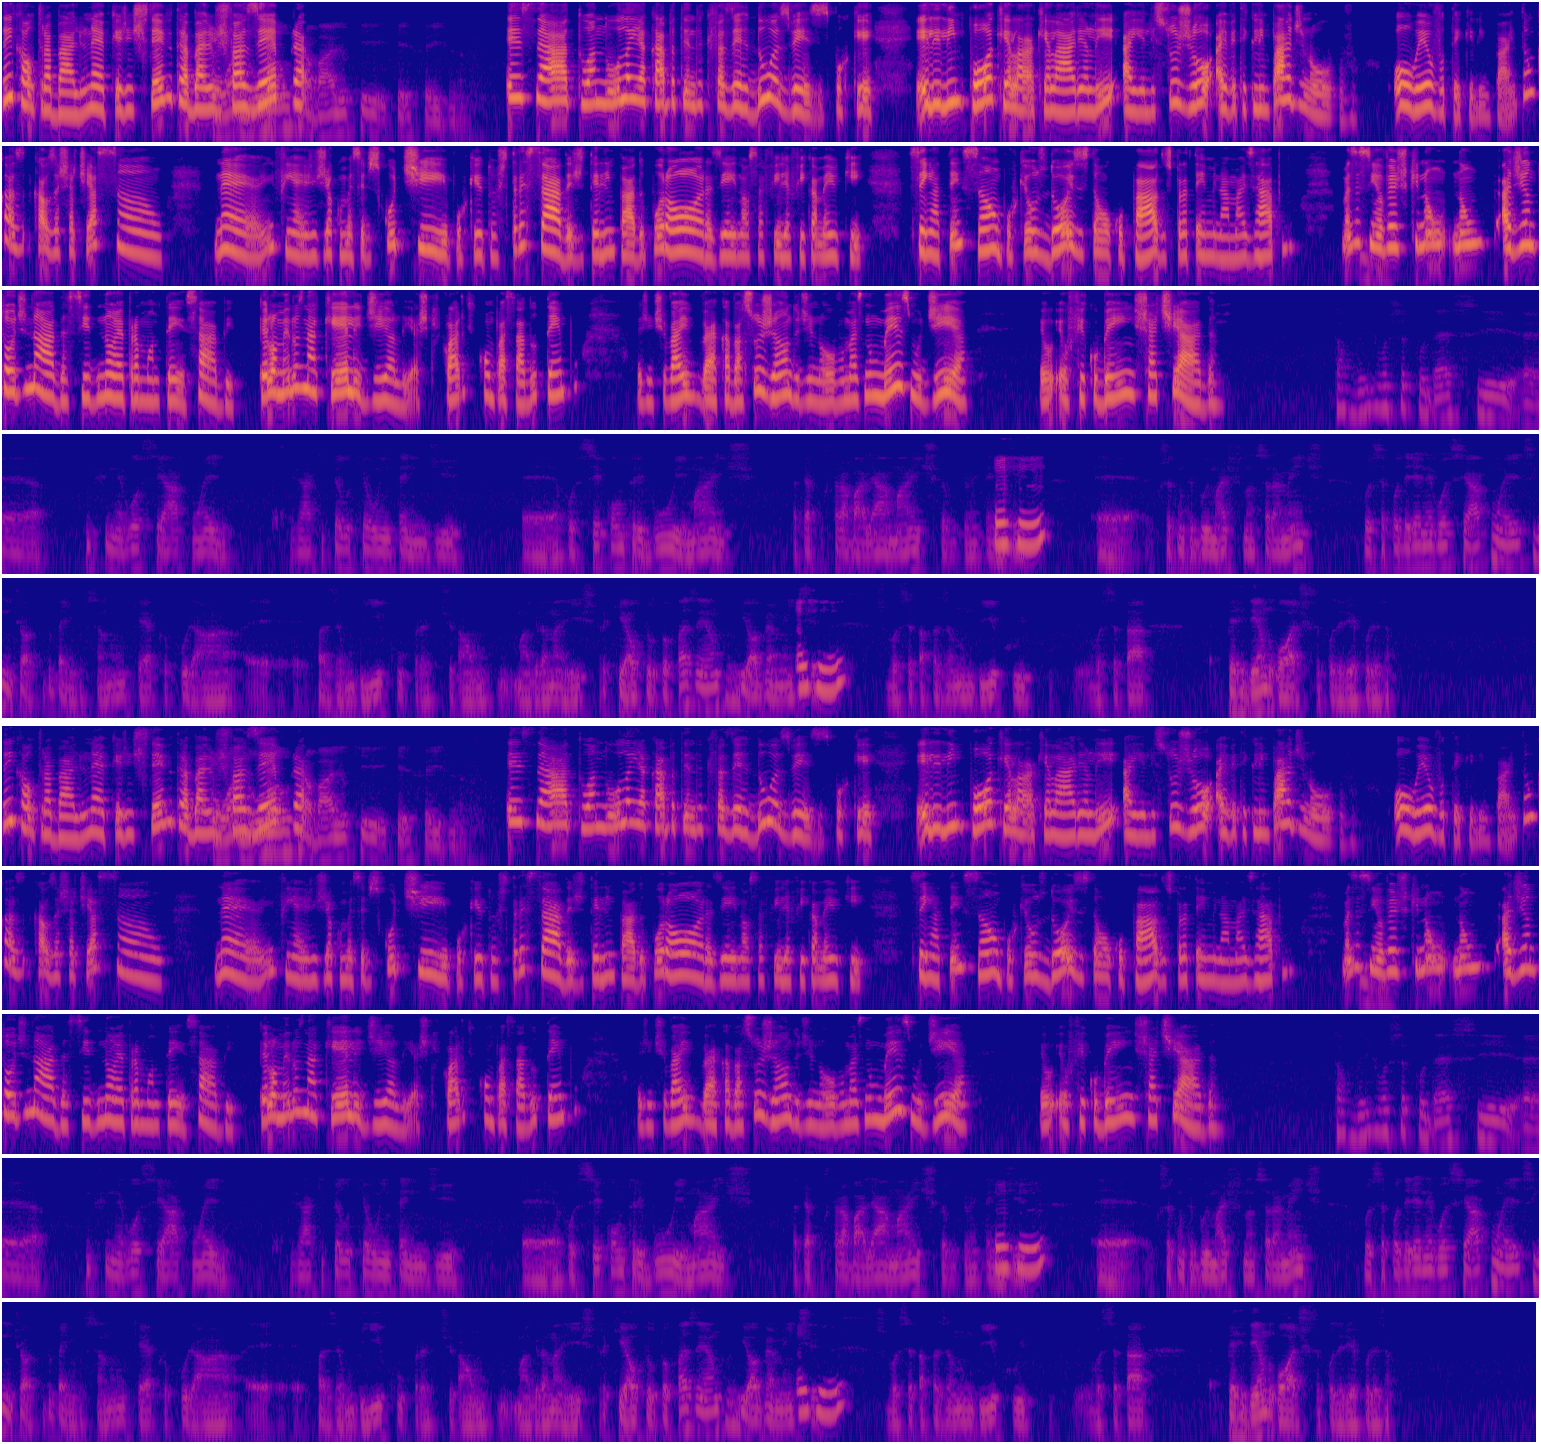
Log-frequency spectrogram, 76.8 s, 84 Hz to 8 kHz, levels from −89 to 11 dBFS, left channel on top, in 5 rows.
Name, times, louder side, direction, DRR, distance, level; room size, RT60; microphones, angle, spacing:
voice 1, 0.0-3.0 5.0-13.3 13.9-17.0 17.5-24.0 24.5-28.3 28.8-33.1 33.3-36.4 37.1-40.4 41.1-42.9 56.0-56.5 69.4-69.9, left 7 dB, 60° left, 0.3 m, -29 dB
voice 2, 2.1-4.8 28.9-29.2 44.1-46.5 46.9-48.4 49.0-50.7 51.3-53.6 54.1-56.7 57.0-59.3 59.7-71.7 72.2-73.3 73.7-75.3, right 1 dB, 15° right, 1.0 m, -52 dB
11.0 x 6.5 x 2.4 m
head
